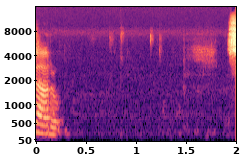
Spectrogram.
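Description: A woman's spoken narration ending in the first moment, then near silence broken by a few faint clicks.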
